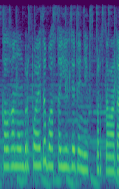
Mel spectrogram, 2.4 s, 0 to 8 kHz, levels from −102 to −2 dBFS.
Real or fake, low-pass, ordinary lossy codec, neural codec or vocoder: real; 7.2 kHz; none; none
